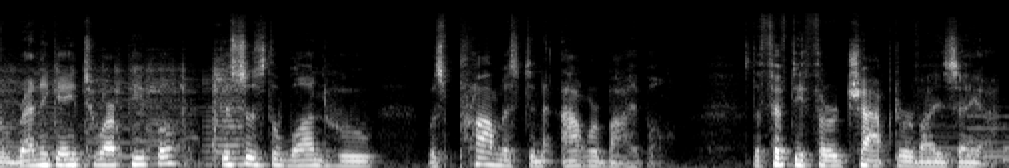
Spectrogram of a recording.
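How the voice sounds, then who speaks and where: Music plays behind a man speaking at a medium pitch with an American accent. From Brooklyn, New York. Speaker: Bible teacher. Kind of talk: personal testimony.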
